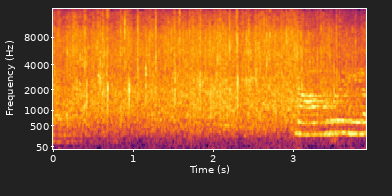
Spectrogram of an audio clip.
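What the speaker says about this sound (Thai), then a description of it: "ขอเสียงปรบมือด้วยครับ" A crowd of students and staff claps steadily at a school Loy Krathong opening ceremony, dense applause filling the space from start to finish, swelling slightly near the end.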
